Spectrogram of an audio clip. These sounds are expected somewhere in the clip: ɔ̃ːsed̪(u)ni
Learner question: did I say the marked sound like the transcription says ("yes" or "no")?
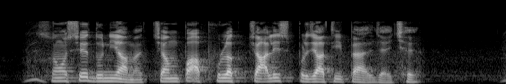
no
